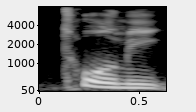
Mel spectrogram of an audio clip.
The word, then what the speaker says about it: Ptolemy: Which is called The Last Days of Ptolemy Grey, right? The P is silent, right? Similar to, you know, Django, you know, the D is silent, right?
